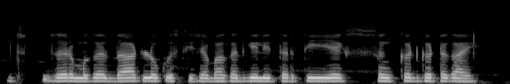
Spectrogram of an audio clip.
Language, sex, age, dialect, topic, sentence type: Marathi, male, 31-35, Standard Marathi, agriculture, statement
